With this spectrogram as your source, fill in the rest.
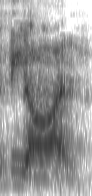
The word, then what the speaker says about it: Vion: Mine is Vion. I have like the feminine version of Vaughn, Vion.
